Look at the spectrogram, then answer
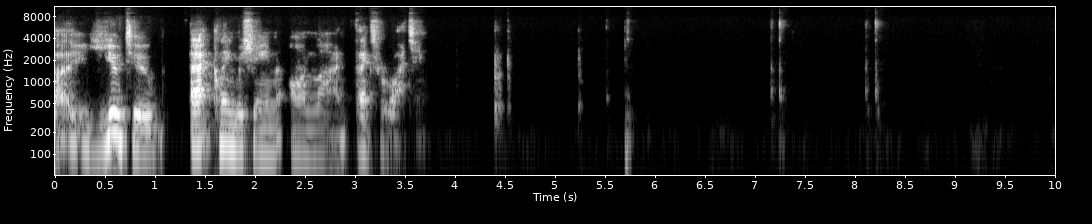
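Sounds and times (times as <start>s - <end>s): computer mouse clicks: 4.4s - 4.6s, 7.1s - 7.4s, 8.1s - 8.4s.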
